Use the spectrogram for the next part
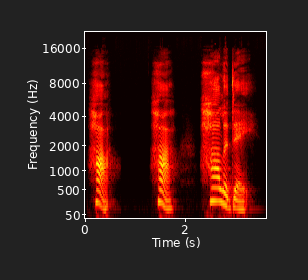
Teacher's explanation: in the word holiday, the primary stress falls on the first syllable.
